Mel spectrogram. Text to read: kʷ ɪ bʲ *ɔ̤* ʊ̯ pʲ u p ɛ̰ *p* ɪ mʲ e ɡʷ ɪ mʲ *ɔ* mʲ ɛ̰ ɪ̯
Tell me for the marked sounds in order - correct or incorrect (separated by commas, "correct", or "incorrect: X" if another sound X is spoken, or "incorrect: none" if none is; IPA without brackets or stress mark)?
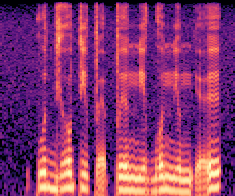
correct, correct, incorrect: o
